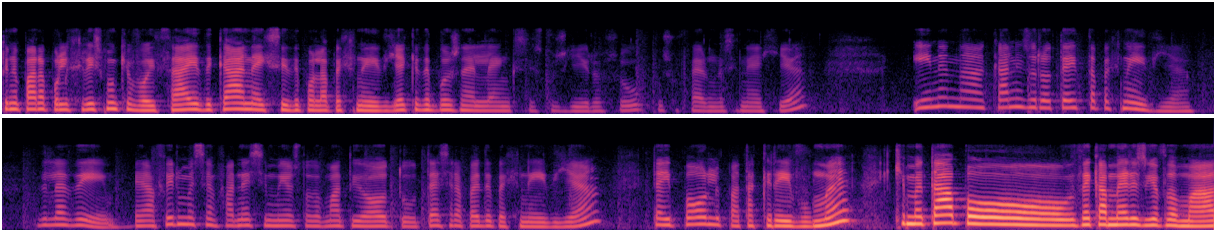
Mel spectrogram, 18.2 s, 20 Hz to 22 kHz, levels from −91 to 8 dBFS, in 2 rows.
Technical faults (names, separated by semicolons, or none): automatic gain rising; automatic gain falling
